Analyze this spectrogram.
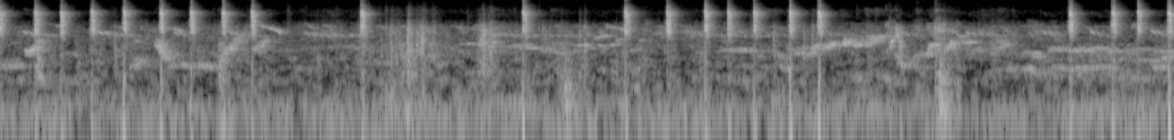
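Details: Flowerpecker delivering runs of sharp, high tick notes separated by short lulls, accompanied by faint warbling and whistling of other birds.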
